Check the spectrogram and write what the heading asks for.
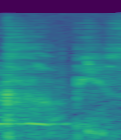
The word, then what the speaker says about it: Cyclopes: Cyclopes? There's Cyclops. Yes. That is the... Cyclopes. That is the plural form.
